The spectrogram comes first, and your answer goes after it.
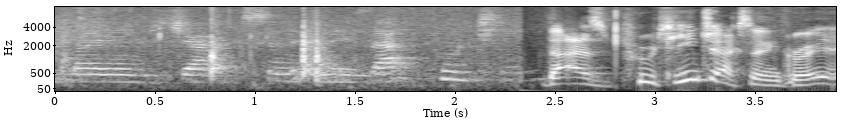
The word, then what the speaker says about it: poutine: So they actually call it poutine, not poutine. We call it poutine because we kind of like make up our own words when we don't know how to say them properly in a different language. But it's actually poutine is how they say it.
